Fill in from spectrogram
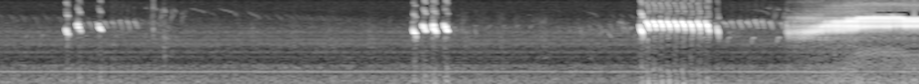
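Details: For training birds, a European greenfinch's lesson song: paired chirp groups, a fast ringing trill of about eight notes, then a long loud nasal wheeze rising slightly, over a steady hum.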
